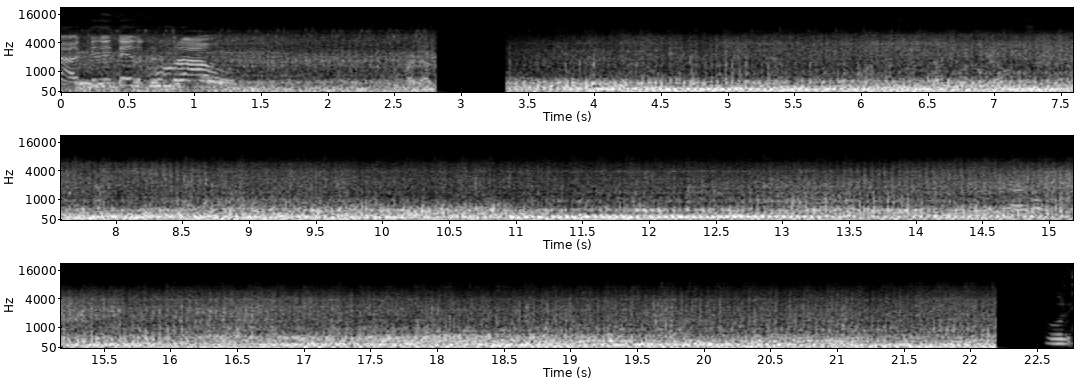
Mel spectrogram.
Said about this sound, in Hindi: और एक ये हेलीकॉप्टर आगे की साइड में खड़ा था और हमारे सामने ये उड़ के फिर अपनी लाइन में आके खड़ा हुआ था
